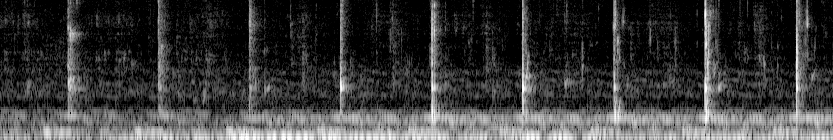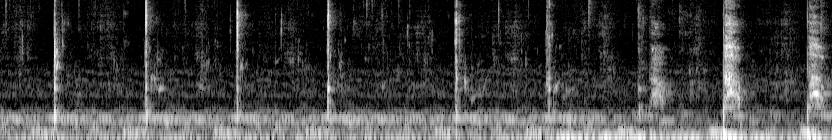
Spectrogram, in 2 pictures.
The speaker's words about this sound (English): I'm pumping out my water after my shower. Quite the event on my boat. And there's a little switch to the side of my sink, and I'm watching my sink, and it's spurting and spluttering and talking to me. It's pushing out the water into the river.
